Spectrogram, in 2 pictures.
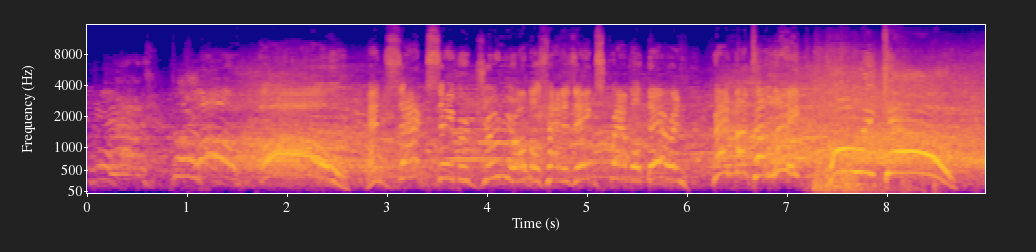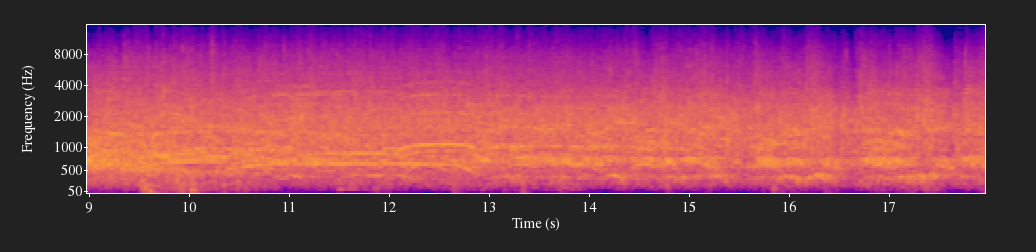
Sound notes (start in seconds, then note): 8.8 crowd cheering; 14.9 crowd chanting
